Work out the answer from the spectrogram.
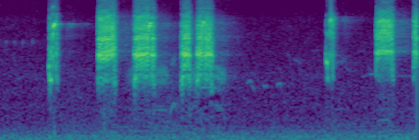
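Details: Caged Sindhi Gangas Black francolin, Sheedi strain, giving a harsh, buzzy grating call of clipped bursts, a pause, then the bursts resume in a second burst-laden phrase.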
